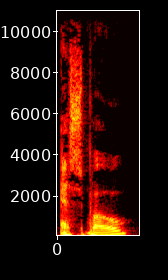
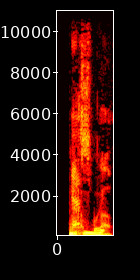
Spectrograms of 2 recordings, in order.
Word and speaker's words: Espoo: I guess we've always been pronouncing it wrong. Espoo. Espoo.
